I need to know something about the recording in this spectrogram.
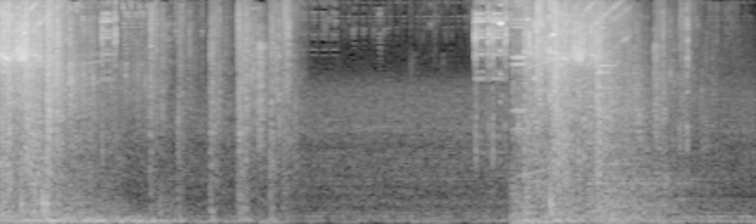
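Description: A humming construction beam crackles with sparks as a piece is built.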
